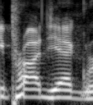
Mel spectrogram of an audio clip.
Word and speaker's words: Projekt: All right, and finally, for the folks at CD Projekt Red, they didn't heed the... – Projekt? – That's how they pronounce it.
